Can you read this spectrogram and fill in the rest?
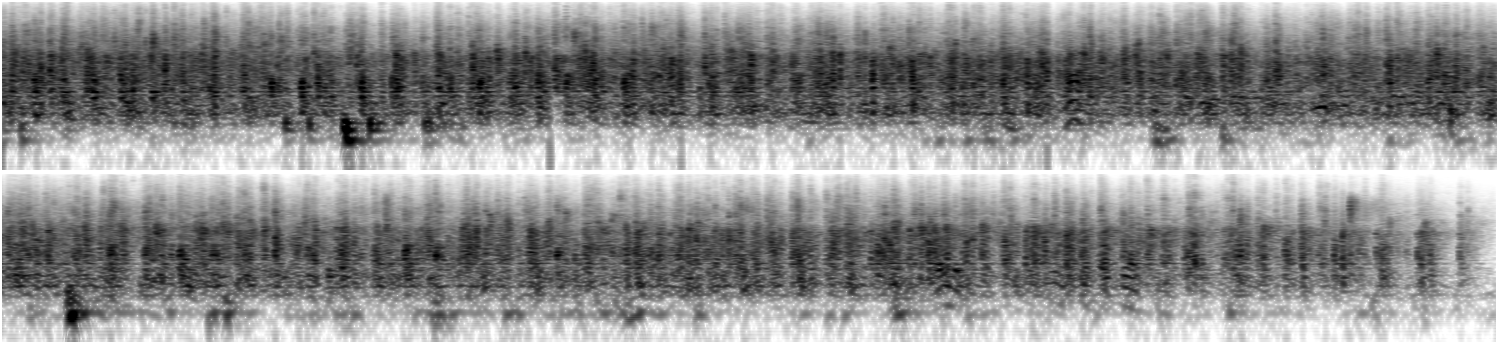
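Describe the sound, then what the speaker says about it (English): A crowd applauds after an award acceptance speech at a reunion event, a dense and sustained wall of clapping that keeps going steadily and then tapers off at the end. "Another round of applause."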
